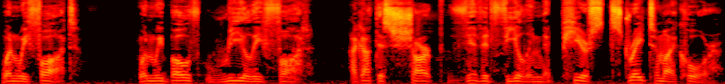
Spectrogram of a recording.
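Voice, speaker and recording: A man's voice: lowish voice, steady tone, measured pace, a little hiss or hum, close to an everyday voice. A man playing a blunt young swordsman. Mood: calm.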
